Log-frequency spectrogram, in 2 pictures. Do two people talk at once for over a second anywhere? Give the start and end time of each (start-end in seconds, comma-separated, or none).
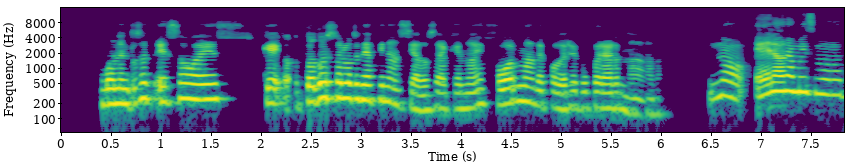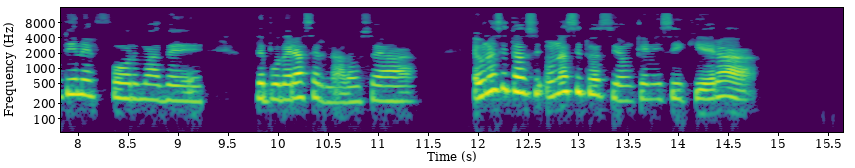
none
